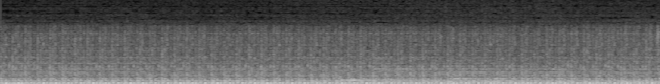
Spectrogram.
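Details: Diesel engine with low power, vibration and black smoke: rough idle with an uneven shake about four times a second over a steady clatter; misfire from a fuel system fault needing repair.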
